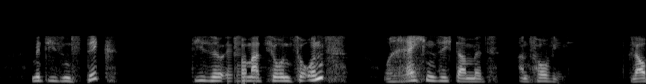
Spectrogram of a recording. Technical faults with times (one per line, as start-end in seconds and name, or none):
2.28-2.56 packet loss with pitch repetition
5.58-5.73 packet loss with pitch repetition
